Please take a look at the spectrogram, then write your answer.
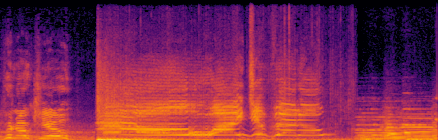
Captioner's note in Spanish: gritando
